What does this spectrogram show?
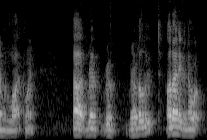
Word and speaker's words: Revolut: It's Revolut. That's Romeo, Echo, Vixen, Oscar, Lima, Uniform, Tango.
